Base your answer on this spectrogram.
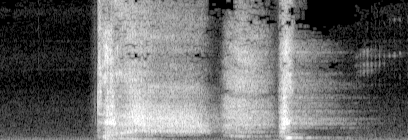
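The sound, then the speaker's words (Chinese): A voice imitates the forced anti-G straining breath a fighter pilot uses under high G, Valsalva-style. A hard, hissing exhaled burst is followed by a shorter puff, then a sharp, clipped grunt. “这种呼吸，有没有用憋气、用努泽效应，利用提高胸腔和腹内压去提升你的血压”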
